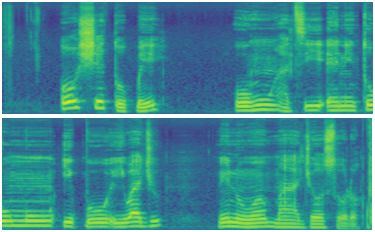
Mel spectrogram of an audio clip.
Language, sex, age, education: Yoruba, male, 30-45, tertiary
